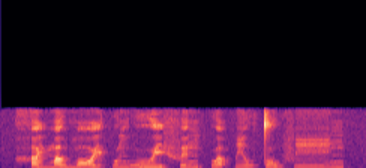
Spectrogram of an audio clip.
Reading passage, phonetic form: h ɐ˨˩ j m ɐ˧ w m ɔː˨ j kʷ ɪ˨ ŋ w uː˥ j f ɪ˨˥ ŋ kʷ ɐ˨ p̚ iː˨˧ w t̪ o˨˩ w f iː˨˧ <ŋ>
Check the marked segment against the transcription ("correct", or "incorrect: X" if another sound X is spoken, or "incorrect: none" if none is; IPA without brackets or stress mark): correct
